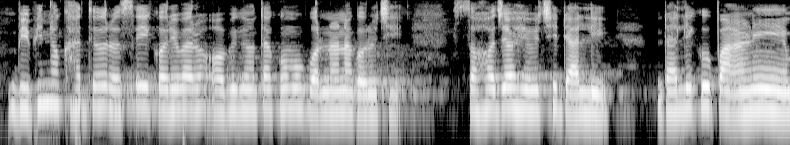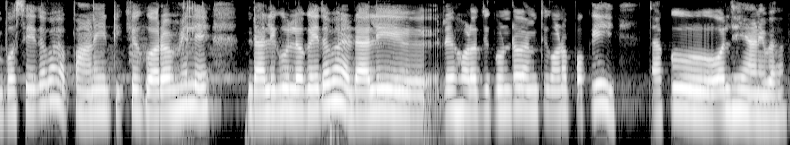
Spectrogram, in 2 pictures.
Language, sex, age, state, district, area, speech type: Odia, female, 18-30, Odisha, Boudh, rural, spontaneous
